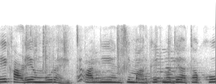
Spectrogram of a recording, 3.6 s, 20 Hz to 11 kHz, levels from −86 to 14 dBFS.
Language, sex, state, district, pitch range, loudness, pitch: Marathi, female, Maharashtra, Gondia, 290-310 Hz, -15 LUFS, 300 Hz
